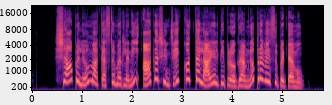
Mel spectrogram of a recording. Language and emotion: Telugu, happy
